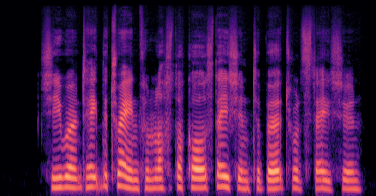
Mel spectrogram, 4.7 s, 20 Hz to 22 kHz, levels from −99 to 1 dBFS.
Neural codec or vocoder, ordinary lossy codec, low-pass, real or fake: vocoder, 44.1 kHz, 128 mel bands, Pupu-Vocoder; none; 19.8 kHz; fake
